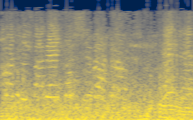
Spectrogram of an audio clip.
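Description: Subway train running with a steady low rumble under people's loud voices.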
